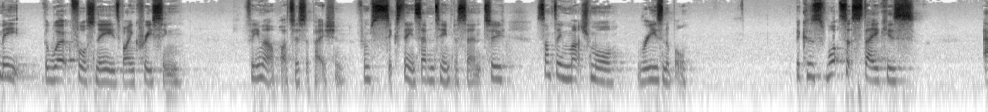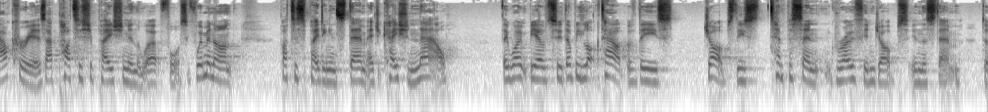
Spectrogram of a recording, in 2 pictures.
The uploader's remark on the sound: IFE Grand Challenge Lecture recorded at QUT on 6 September 2019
